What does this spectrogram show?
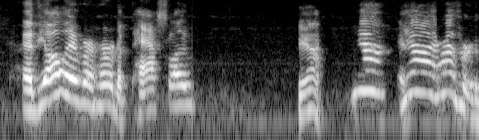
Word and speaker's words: Paslode: It's called pass load. Can you spell that? PASLODE. Yep, pass load.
